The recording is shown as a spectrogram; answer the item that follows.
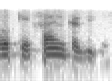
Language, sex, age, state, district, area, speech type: Urdu, male, 18-30, Telangana, Hyderabad, urban, conversation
